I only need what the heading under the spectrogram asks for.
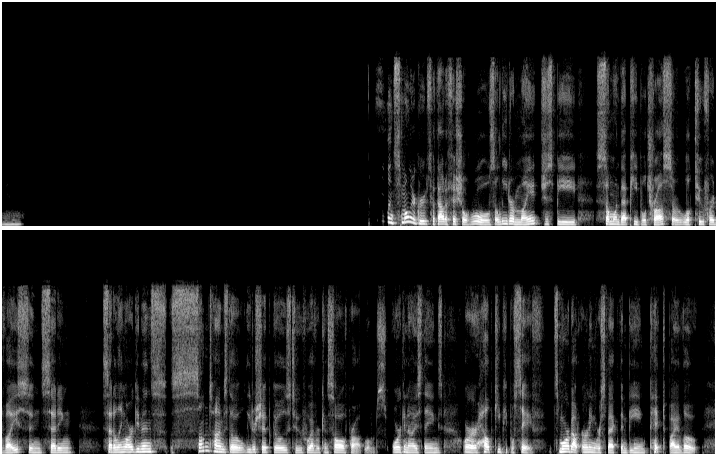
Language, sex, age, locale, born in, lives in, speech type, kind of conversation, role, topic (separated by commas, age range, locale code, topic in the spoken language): English, male, 40-44, en-US, United States, United States, read, expert-assistant, expert, How would society evolve if there were no laws?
